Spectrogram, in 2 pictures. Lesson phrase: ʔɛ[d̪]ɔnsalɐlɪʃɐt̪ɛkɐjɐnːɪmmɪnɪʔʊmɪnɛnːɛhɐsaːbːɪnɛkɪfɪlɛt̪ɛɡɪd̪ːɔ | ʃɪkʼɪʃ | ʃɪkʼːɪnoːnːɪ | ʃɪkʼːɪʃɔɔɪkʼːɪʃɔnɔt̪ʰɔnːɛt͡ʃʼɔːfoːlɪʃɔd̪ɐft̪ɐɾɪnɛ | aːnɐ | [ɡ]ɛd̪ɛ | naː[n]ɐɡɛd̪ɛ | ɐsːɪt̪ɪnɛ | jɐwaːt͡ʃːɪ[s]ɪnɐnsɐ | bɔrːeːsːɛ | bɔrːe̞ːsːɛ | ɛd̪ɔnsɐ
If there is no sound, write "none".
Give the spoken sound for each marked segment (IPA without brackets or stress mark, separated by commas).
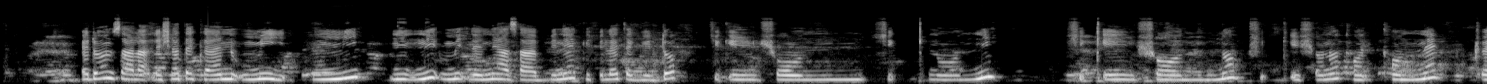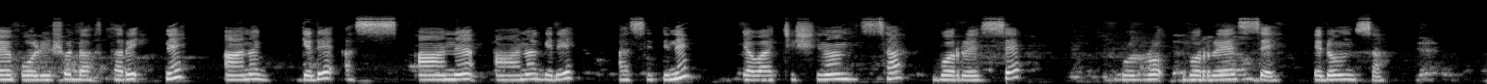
d̪, ɡ, n, ʃ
